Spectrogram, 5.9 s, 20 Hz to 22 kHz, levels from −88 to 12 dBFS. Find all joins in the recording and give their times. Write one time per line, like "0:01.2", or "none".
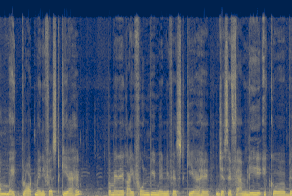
0:02.2
0:04.2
